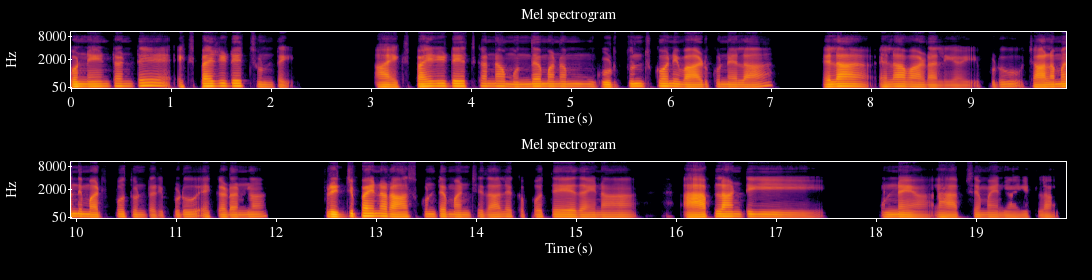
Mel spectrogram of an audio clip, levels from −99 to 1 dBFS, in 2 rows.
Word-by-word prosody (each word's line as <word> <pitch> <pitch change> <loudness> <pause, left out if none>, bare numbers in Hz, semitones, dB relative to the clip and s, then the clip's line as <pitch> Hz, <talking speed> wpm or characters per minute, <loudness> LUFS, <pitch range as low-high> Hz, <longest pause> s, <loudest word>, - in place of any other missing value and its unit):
కొన్నేంటంటే, 135 +4 +2 0.4
expiry 145 +5 +3
డేట్సుంటయి, 130 -7 -1 0.9
ఆ - - +4
expiry 140 +6 +3
dates 145 -1 +3
కన్నా 140 -1 0
ముందే, 125 +3 +1
మనం 135 0 -1 0.3
గుర్తుంచుకొని 140 +4 0
వాడుకునేలా, 115 0 0 0.8
ఎలా 135 +2 +7 0.4
ఎలా 130 +1 +1
వాడాలి 105 -4 -2
అయ్యి? 100 +1 -11
ఇప్పుడూ 120 +3 -9 0.3
చాలామంది 125 +5 +3
మర్చిపోతుంటారు, 115 -2 -4
ఇప్పుడు 120 +2 -5 0.2
ఎక్కడన్నా, 115 +1 -3 0.7
ఫ్రిడ్జు 125 +2 +5
పైన 145 -1 +7
రాసుకుంటే 125 +1 0
మంచిదా? 110 0 -4
లేకపోతే, 115 +1 -7 0.2
ఏదైనా 110 0 -3 0.8
యాప్ 115 +4 +5
లాంటియ్యి 130 -2 +2 1.1
ఉన్నయా 115 -2 0 0.3
యాప్సేమైనా 105 0 -5
ఇట్లా? 100 +1 -9
120 Hz, 95 wpm, -25 LUFS, 110-135 Hz, 1.1 s, ఎలా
